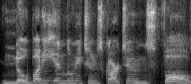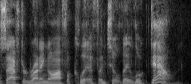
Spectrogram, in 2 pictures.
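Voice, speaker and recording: A man co-hosting a casual talk show, commenting and reading aloud, often repeating words as he works out a thought. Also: fairly high pitch. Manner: halting, repeats words while working out a thought. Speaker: podcast co-host.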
